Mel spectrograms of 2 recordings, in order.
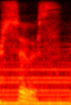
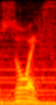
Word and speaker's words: Seuss: pronounce his name Dr Seuss but he always pronounced ounc his name Dr zoy because he said it rhymed with voice and he wanted to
